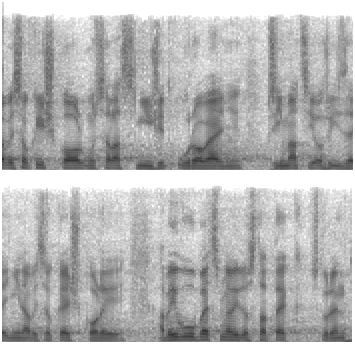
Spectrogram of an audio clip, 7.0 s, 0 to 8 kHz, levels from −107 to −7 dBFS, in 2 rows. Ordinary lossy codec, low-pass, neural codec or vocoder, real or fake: AAC, 48 kbps; 7.2 kHz; none; real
